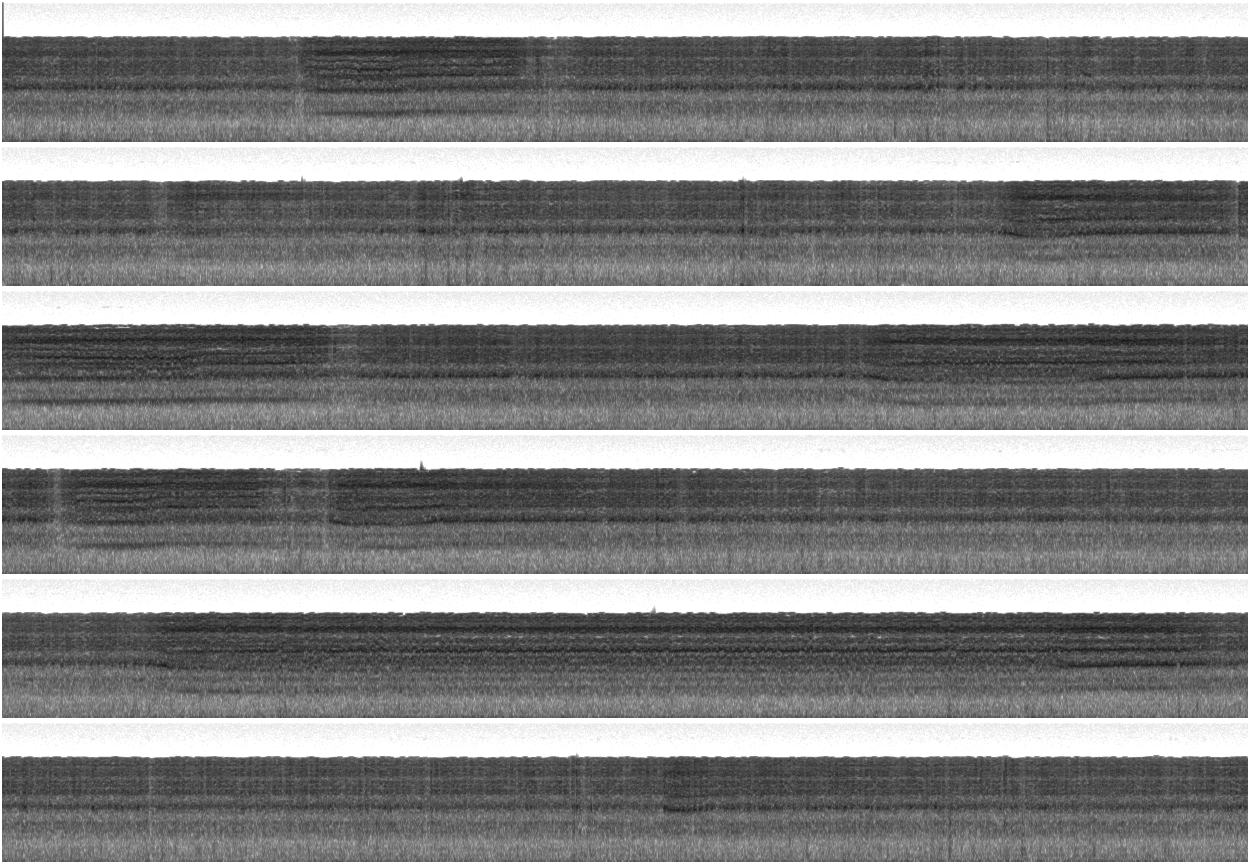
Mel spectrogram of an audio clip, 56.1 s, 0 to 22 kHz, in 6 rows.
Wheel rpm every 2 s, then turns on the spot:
240, 220, 230, 230, 230, 230, 240, 230, 230, 220, 230, 230, 230, 220, 220, 230, 230, 230, 230, 220, 210, 210, 210, 240, 230, 230, 230, 240.
none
